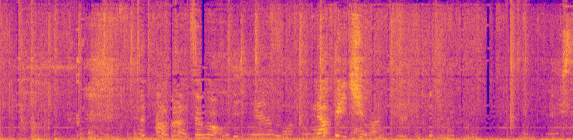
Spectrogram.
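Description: A train rumbles steadily.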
